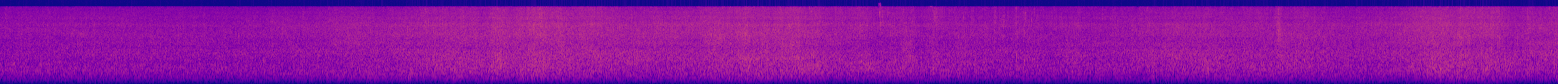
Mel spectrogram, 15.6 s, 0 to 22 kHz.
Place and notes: Rue Arlette Davids, Wissant, France - Wissant (Pas-de-Calais - côte d'Opale)
Wissant (Pas-de-Calais - côte d'Opale)
Belle journée ensoleillée
C'est marée descendante. La mer joue encore entre les rochers et les galets
ZOOM F3 + Neumann KM 184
